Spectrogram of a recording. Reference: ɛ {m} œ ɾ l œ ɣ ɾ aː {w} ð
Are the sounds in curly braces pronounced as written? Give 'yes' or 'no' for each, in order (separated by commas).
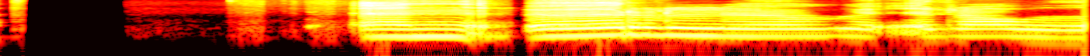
no, yes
